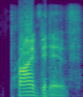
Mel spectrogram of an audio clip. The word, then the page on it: privative: American English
